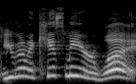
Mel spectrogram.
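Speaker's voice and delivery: put-on laid-on Southern Alabama accent. Retelling a woman's words as she runs out in her wedding dress, Alabama accent. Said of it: "Alabama accent in her wedding dress".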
